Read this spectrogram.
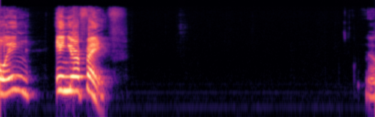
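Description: A man preaches with animation, close by.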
